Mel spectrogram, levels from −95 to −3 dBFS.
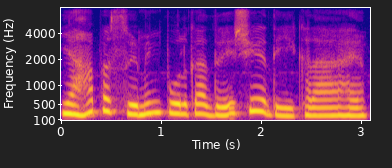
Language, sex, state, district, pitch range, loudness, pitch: Hindi, female, Jharkhand, Garhwa, 210-270 Hz, -13 LUFS, 245 Hz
